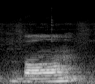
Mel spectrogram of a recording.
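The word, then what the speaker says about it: bomb: पर लिखा हो MB अगर कहीं पर लिखा हो MB काफी सारे शब्द है जहां पर MB लिखा होता है वहां पर जो भी होता है वह क्या होता है साइलेंट होता है उसका साउंड नहीं किया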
